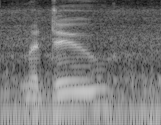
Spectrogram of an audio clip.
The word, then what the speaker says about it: Moydow: If you're basing it on the Irish spelling, pronunciation is Maidu.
